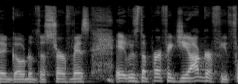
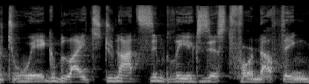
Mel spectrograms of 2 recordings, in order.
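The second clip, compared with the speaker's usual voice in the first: ordinary talk, nothing marked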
